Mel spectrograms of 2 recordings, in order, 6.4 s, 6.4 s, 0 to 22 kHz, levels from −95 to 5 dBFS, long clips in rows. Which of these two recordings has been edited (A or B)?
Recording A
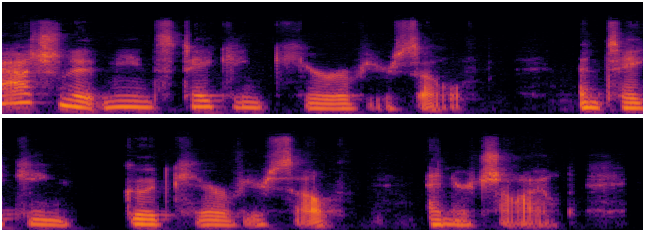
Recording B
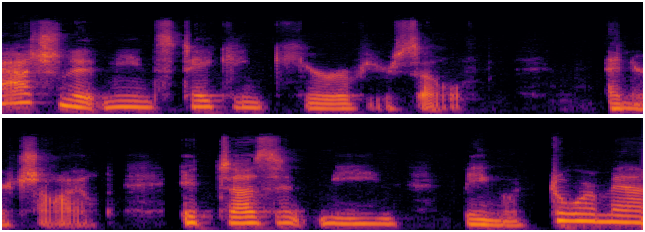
B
